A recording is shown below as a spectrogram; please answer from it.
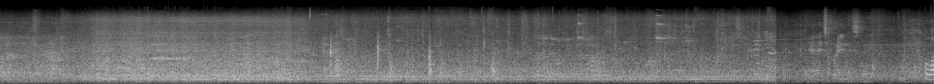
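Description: Underground train noise in a station: a rumbling train, then a steady electric hum of several pitches that cuts off suddenly near the end.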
